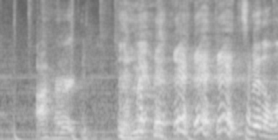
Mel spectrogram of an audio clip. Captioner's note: all laughing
